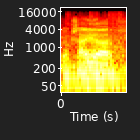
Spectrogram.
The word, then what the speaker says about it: Yorkshire: Yorkshire atau eh. Yorkshire bacanya? Yorkshire.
